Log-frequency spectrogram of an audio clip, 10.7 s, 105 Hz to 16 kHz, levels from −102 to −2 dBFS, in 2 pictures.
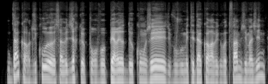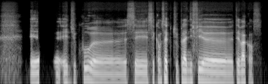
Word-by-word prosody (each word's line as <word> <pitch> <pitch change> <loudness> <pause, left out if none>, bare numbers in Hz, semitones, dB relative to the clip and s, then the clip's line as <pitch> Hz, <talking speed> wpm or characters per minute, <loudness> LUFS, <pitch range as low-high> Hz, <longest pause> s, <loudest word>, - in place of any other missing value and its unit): D'accord, 125 -3 +1
du 115 +2 -9
coup, 150 +5 0
heu, 125 -5 +4
ça 110 - -1
veut 110 - -2
dire 140 +5 -1
que 125 - -1
pour 110 0 -6
vos 115 +1 -4
périodes 120 +1 +4
de 115 0 -1
congés, 130 +4 +1
d 105 - -12
vous 110 +3 -12
vous 110 +1 -8
mettez 115 +1 -3
d'accord 110 0 +2
avec 105 -1 -3
votre 105 0 -7
femme, 135 +1 +3
j'imagine 120 +7 -3 0.7
et 100 +1 +2 0.5
et 105 - -2
du 105 +2 -14
coup, 140 +6 -2
heu, 95 -2 -2
c'est 105 -2 -2
c'est - - -8
comme 115 - -3
ça 145 - +5
que - - -26
tu 115 - -10
planifies, 120 +2 +2
heu, 105 -3 +4
tes 115 - -1
vacances? 115 0 -1
115 Hz, 205 wpm, -24 LUFS, 105-125 Hz, 0.7 s, ça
